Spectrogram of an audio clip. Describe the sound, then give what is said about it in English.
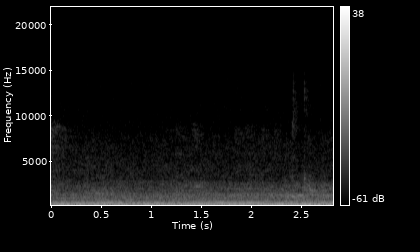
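A police car's engine hums loudly and steadily, a continuous low rumble with no siren, holding an even level throughout with no voices. “We're about to get crashed into by a cop car.”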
